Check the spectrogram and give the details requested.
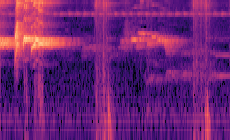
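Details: Sooty-headed bulbul singing in the morning in the wild, used as a lure to prompt other bulbuls to sing: one loud, harsh, bubbly phrase sliding down, then two faint short notes, over a steady thin high hum.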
